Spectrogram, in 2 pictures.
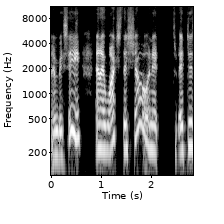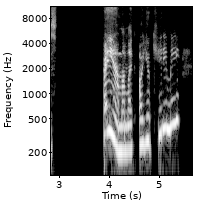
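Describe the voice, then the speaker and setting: In a dry, close recording with no echo, a woman talks at a moderate pace with lively intonation. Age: 60s. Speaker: interviewer. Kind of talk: interview. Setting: video call.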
